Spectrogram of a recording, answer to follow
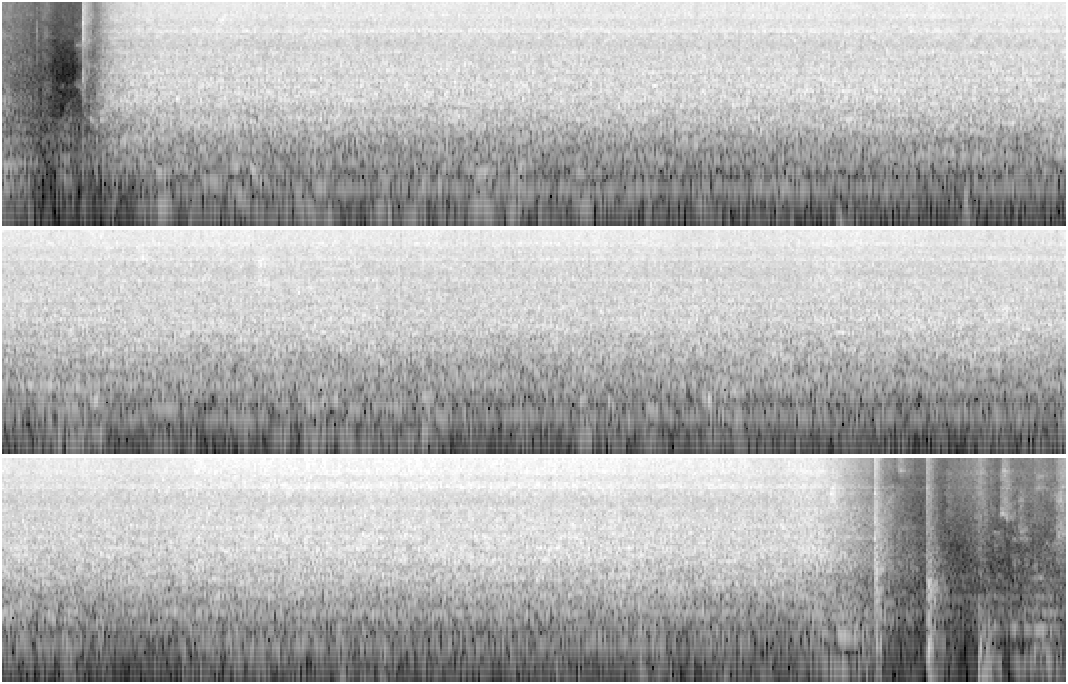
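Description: Handheld hair dryer blowing air steadily over a client's hair, switched on about a second in and cut off just before the end, with a faint steady hum under the rush of air.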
